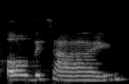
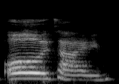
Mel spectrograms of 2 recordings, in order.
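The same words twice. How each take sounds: First: Said in the usual way. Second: "all the time" louder and slower, every word leaned on; emphatic repeat. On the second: Real, not acted. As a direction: stress "all the time", drawn out and loud.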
